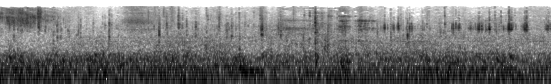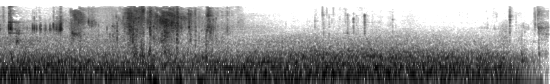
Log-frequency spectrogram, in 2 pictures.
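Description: Rifle gunshots crack repeatedly over a heavy, continuous low rumble, like a loud battle scene with sharp reports scattered throughout before the din cuts off abruptly.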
